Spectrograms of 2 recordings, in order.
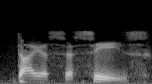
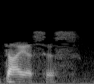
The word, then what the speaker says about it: dioceses: Each of the countries is divided into one or more dioceses. The singular word is diocese. The plural word is pronounced dioceses. People often say diocese as the plural, but the correct plural is dioceses.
